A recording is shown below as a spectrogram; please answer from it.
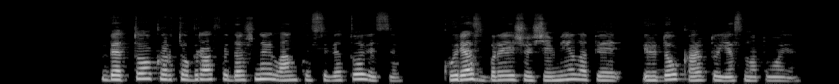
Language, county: Lithuanian, Vilnius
